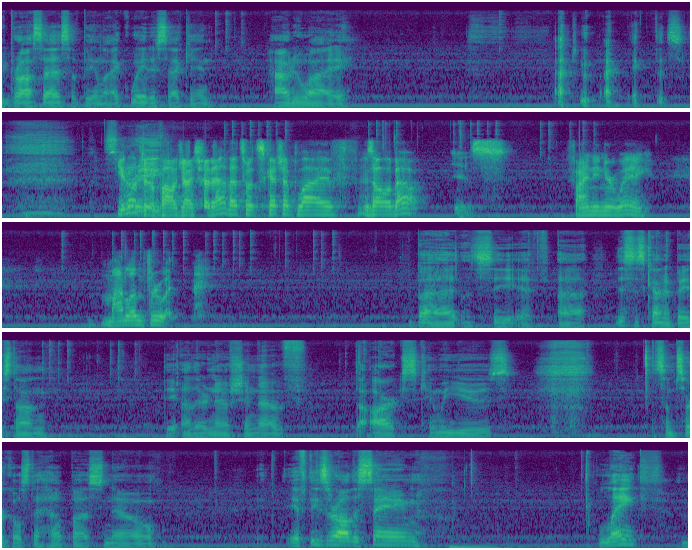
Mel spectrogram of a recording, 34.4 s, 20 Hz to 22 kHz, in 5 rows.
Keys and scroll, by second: 0.3 space, 2.0 x, 2.2 v, 5.0 space, 12.1-13.1 typing, 14.4 space, 17.9 i, 20.7-22.2 typing, 23.7-24.7 typing.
